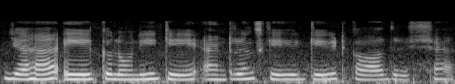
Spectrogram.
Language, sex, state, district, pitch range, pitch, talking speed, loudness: Hindi, female, Punjab, Fazilka, 225-245 Hz, 235 Hz, 130 wpm, -14 LUFS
